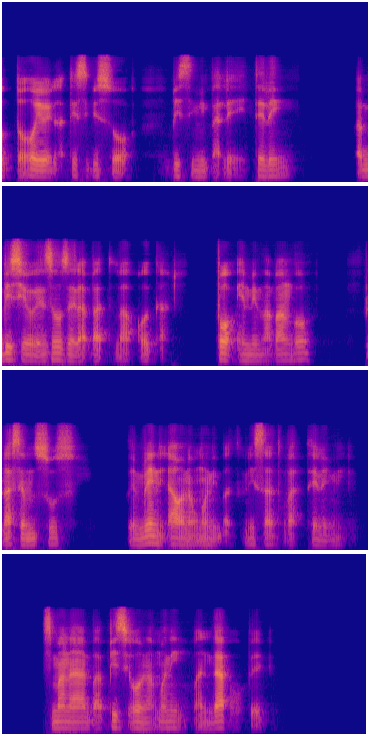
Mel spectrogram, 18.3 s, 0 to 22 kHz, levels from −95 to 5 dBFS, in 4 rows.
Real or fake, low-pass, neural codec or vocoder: fake; 7.2 kHz; codec, 16 kHz, about 1 kbps, DyCAST, with the encoder's durations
